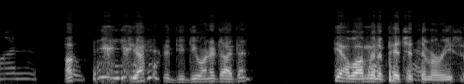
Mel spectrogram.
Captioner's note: chuckles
